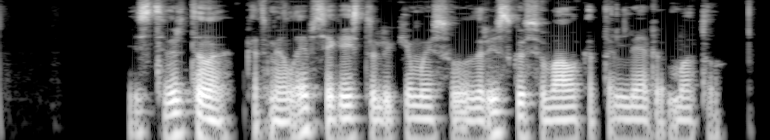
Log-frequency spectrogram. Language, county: Lithuanian, Vilnius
